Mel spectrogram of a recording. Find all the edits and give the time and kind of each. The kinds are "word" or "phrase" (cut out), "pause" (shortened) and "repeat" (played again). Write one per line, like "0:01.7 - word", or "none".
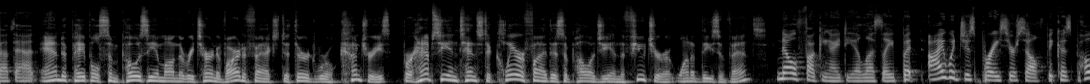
none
